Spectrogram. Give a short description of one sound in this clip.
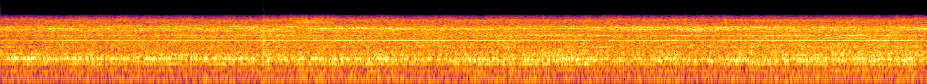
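A handheld vacuum cleaner whirs steadily close by.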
